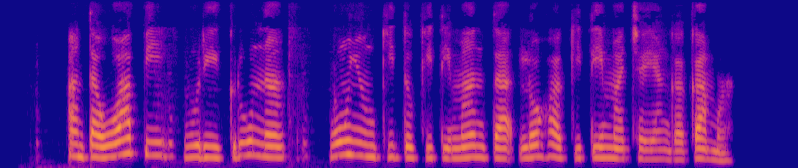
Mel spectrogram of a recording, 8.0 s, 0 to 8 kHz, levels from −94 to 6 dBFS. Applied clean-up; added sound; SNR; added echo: neural mask model DeepFilterNet 3.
